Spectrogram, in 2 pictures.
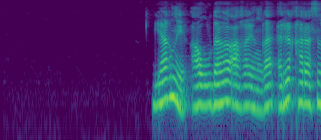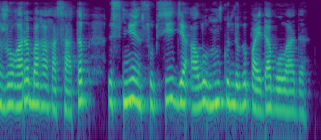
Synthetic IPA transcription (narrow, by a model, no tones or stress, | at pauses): jɑʁnijʔɑwəlˠd̪ɑʁəɑʁɑjəɴʁɑʔɪɾɪqʰɑɾɑsənʒo̞ʁɑɾəbɑʁɑʁɑsɑt̪əp̚ | ʏst̪ɪne̞nsupsid̪ʲijɑʔɑlˠumʏmkʲɪnd̪ɪɡʲɪpʰɑjd̪ɑbo̞lˠɑd̪ə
